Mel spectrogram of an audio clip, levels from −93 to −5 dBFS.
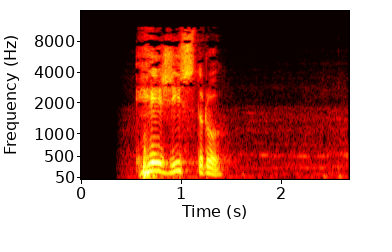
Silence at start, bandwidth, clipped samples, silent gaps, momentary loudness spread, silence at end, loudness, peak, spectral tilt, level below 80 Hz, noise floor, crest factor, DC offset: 0.55 s; 11.5 kHz; under 0.1%; none; 9 LU; 1.25 s; -18 LUFS; 0 dBFS; -5 dB/octave; -38 dBFS; -55 dBFS; 20 dB; under 0.1%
